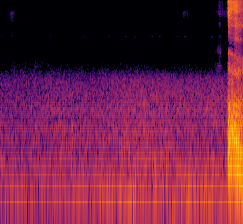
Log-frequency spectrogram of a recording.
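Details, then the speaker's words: Adult clearing their throat, not coughing, a long-standing habit they report having had for years and say is not COVID: throat clearing. "it's not a cop I'm just clearing out to throw item I'm not coughing just clearing out the throat so yeah Oh like right now I mean I always had a problem with that you know"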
